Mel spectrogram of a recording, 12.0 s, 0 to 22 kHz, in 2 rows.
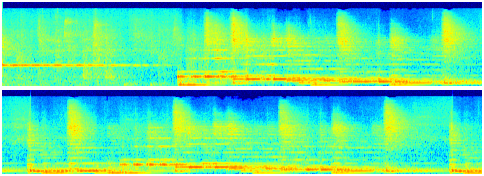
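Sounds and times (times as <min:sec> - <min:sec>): loud music with heavy beat: 0:00.0 - 0:12.0
deep bass line: 0:02.2 - 0:10.8.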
